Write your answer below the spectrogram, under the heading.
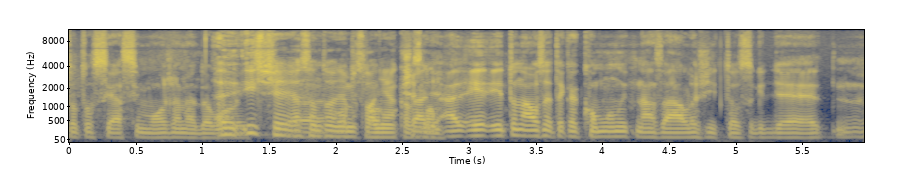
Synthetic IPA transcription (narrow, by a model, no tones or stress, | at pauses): t̪ɔt̪ɔsiasimʊɔʒɛmɛd̪ɔʋliscɛjasɔmt̪ɔɲɛmislɛlɲɛakt͡ʃaɲajɛjɛt̪ɔnaɔzajt̪akaːkɔmunit̪naːzaːlɛʒit̪ɔzɟɡɟɛ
